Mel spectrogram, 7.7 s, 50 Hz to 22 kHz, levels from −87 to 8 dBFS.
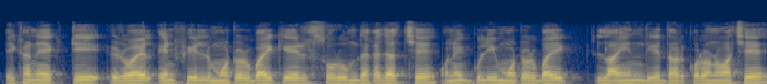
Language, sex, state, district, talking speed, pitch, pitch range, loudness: Bengali, male, West Bengal, Purulia, 140 wpm, 125 Hz, 120-125 Hz, -16 LUFS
